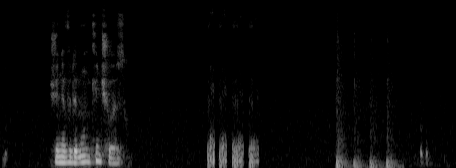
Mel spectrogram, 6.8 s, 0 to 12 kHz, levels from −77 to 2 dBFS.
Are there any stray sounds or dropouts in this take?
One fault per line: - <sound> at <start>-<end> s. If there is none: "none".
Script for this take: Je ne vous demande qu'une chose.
- laugh at 3.1-3.9 s
- thud at 5.0-6.1 s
